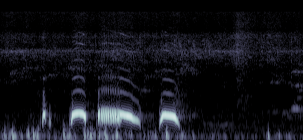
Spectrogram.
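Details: Spotted dove cooing, used as a lure call for trapping: a soft short note, then two deep drawn-out coos and a final coo, low and hollow, over faint background rustle.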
